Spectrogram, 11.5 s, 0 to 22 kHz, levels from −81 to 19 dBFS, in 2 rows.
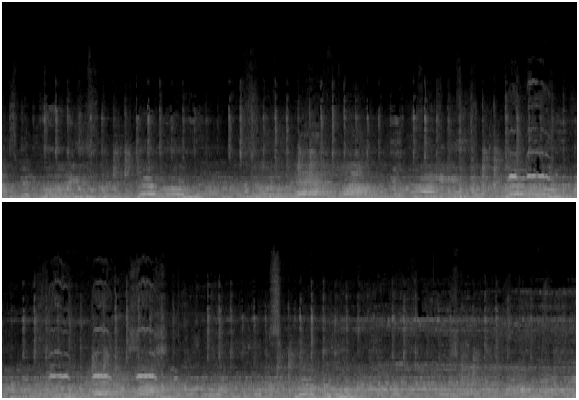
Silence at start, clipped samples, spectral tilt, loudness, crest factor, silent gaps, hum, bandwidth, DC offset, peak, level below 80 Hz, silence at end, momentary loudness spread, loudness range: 0 s; under 0.1%; -5.5 dB/octave; -27 LUFS; 16 dB; none; none; 16 kHz; under 0.1%; -12 dBFS; -52 dBFS; 0 s; 7 LU; 3 LU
